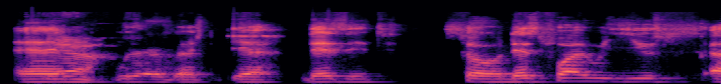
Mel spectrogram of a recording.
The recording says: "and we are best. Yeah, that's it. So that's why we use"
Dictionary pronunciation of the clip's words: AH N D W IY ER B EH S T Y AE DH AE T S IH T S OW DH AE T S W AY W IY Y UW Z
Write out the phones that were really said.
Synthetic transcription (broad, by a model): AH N W IY ER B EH T Y AE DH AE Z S IH T S OW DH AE T S W AY W IY Y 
